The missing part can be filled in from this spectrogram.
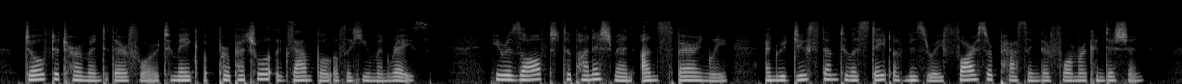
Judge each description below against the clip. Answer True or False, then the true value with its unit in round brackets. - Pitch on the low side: False (190 Hz)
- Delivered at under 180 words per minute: True (155 wpm)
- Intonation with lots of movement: False (3.1 semitones)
